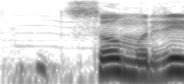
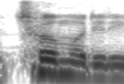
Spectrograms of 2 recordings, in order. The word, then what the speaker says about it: Tso Moriri: इसे करजोक बोलते थे हम कारजोक नहीं है कोरजोक है और सो मुररी नहीं बोलते इसको छो मुररीरी बोलते हैं सो is actually in Ladakhi pronounce है छो तो पगोंगछो राइट अब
